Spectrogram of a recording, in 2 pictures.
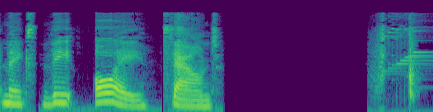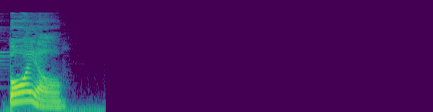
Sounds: Speech, Music

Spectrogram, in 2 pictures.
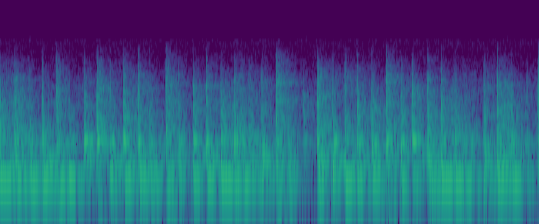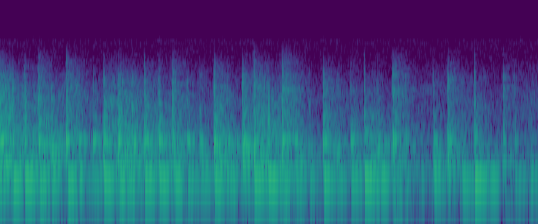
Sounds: playing congas

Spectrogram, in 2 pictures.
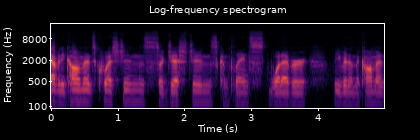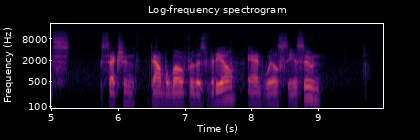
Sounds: Speech

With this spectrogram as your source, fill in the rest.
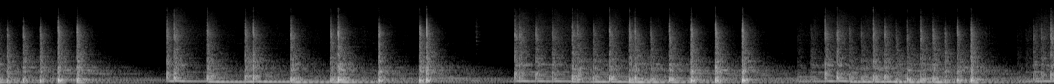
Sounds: Music, Musical instrument, Drum kit, Drum, Bass drum

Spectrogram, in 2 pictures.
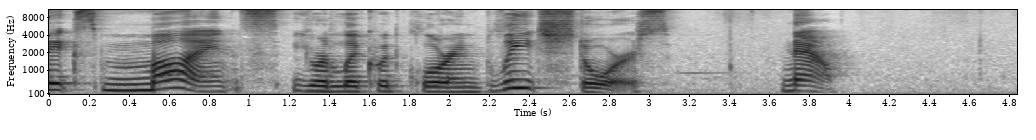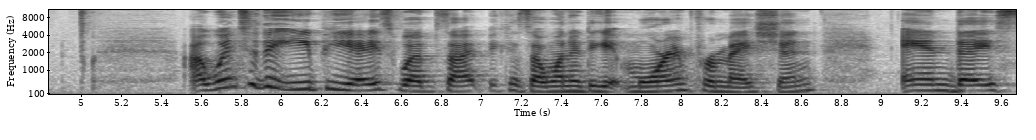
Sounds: Speech

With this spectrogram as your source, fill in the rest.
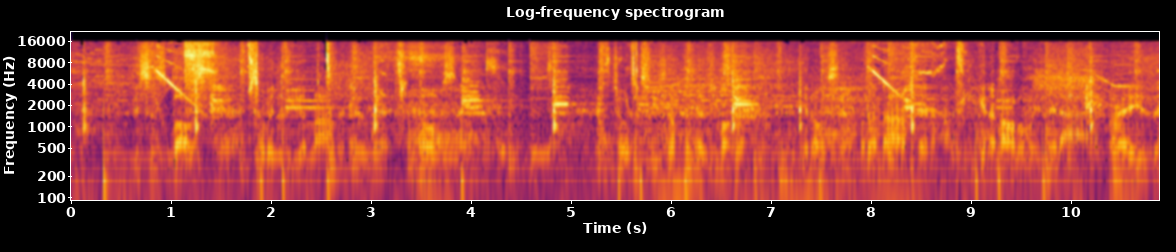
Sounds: Singing, Music

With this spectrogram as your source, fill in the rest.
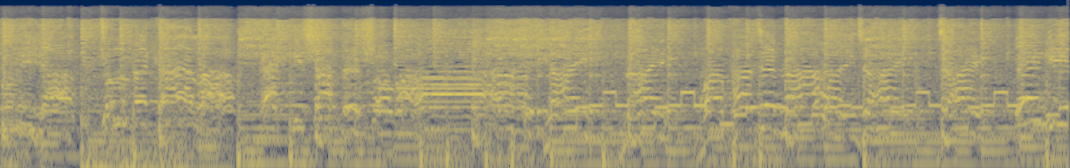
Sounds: Music, Pop music

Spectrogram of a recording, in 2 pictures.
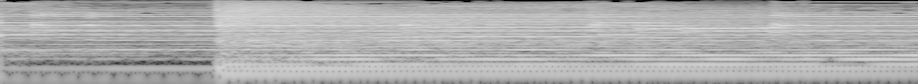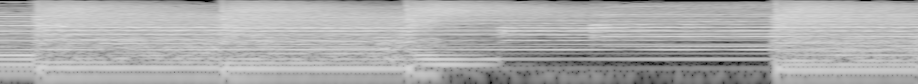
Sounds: playing bagpipes

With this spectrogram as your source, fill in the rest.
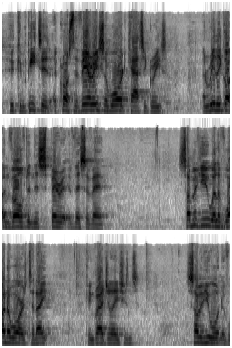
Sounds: Speech, Narration, man speaking

